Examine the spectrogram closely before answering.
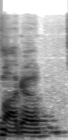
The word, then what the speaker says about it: Mago: Is that the correct pronunciation? It's Mago.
